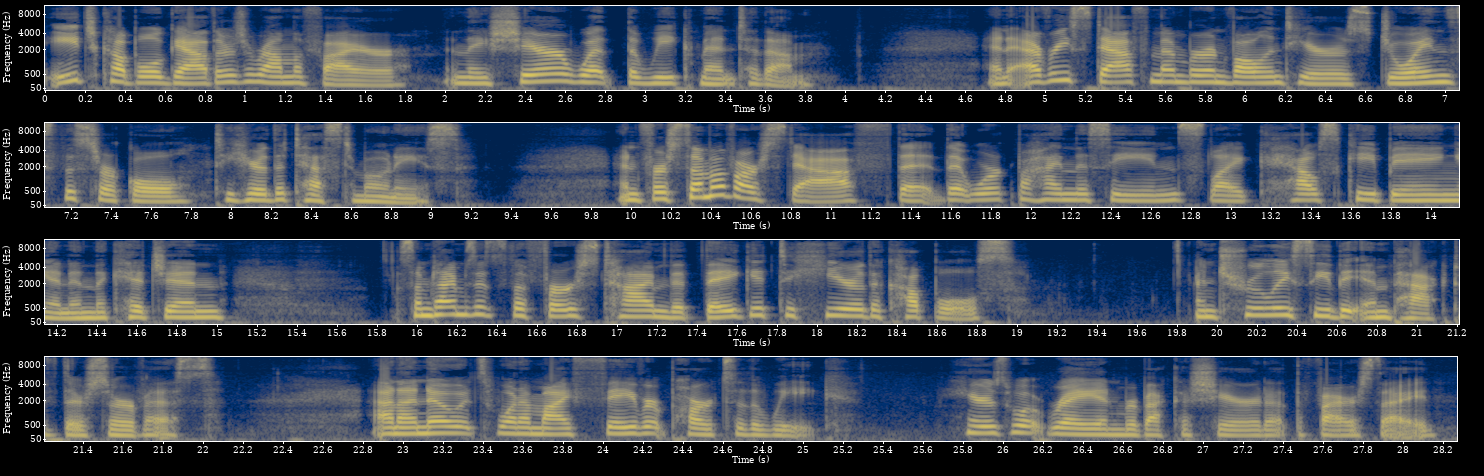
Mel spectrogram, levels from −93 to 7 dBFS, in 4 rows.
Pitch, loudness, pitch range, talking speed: 200 Hz, -17 LUFS, 180-225 Hz, 185 wpm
